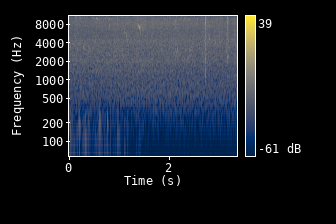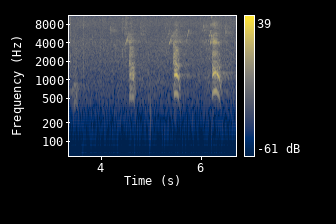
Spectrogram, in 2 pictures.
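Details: Kruger National Park, South Africa: after soft rustling and scattered faint sounds, a tawny eagle starts up with a few rough, downslurred barks that grow steadily louder, the last three evenly spaced.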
